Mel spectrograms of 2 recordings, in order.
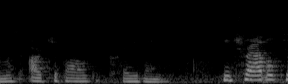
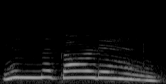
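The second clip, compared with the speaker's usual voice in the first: much higher and slow, sweet and flowing; like a golden flute; 9 semitones higher, 4 dB louder, much slower than usual. Acted. Wife's dream voice answering the husband, high, slow and sweet. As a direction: sing it out like a flute. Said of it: "like a sound from a golden flute".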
